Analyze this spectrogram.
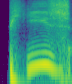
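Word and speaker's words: Pease: In Minneapolis, there is a place called the I don't know if it's still around anymore, but it was called uh Peas Academy, and it's spelled P E A S E, and it's in Dinky Town.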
